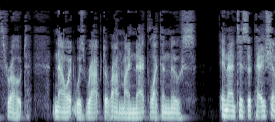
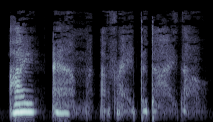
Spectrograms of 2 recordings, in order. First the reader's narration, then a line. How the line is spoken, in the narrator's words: I whispered to myself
